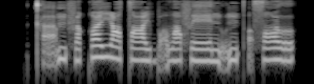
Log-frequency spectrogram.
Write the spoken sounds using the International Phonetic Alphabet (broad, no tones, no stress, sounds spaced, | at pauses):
kʰ a̰ m f ɪ qʷ iː tˤ iː b ḛ ðˤ ɛ f eː n ṵ n tʼ ḛ sˤ j ʊ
